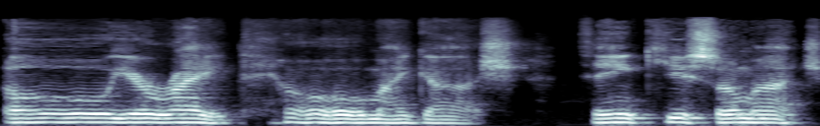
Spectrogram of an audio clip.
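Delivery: put-on trembling grateful voice. Speaker acts out an agent thanking someone; imitating a shaky grateful voice. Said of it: "their voice gets a little shaky".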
